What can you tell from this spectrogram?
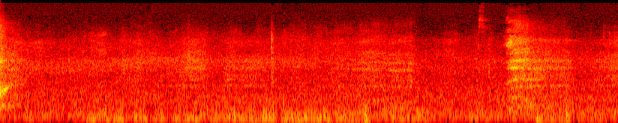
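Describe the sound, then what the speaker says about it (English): Strong wind buffets the microphone with a constant low rumble, like gusts across an open beach, with faint surf underneath. "it's just slightly windy now. But, well, it's quite breezy, to be honest."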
